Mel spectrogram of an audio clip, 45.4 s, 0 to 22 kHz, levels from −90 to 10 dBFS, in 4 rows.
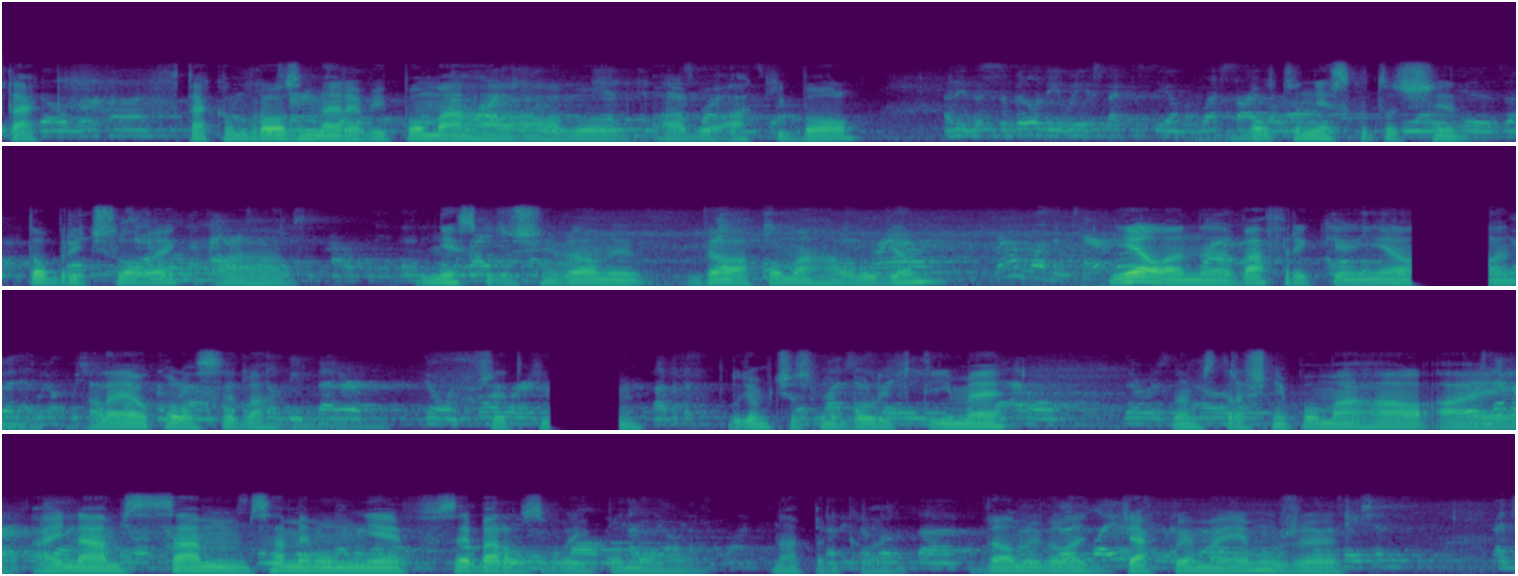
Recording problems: high frequencies cut off; severe; nothing above 4 kHz
wrong speed and pitch; too slow and too low; 0.6 times normal speed
voice in the background; loud; throughout; 7 dB below the speech
train or aircraft noise; faint; throughout; 25 dB below the speech
audio freezing; at 22 s for 0.5 s and at 27 s for 0.5 s

